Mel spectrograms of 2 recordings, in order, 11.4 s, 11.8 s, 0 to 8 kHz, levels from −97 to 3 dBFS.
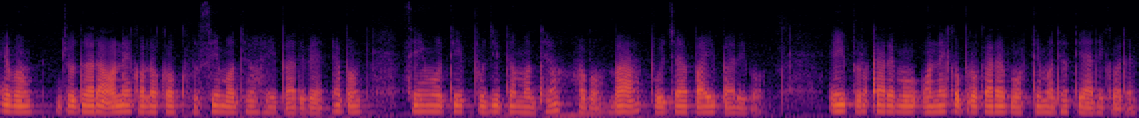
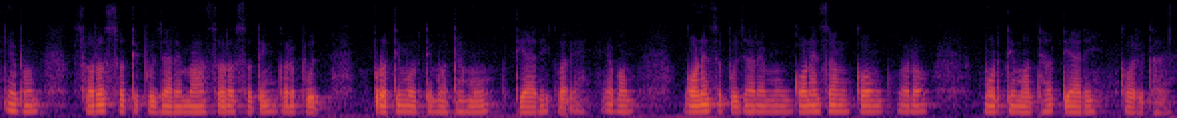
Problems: none marked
